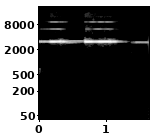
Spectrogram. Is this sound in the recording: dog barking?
no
